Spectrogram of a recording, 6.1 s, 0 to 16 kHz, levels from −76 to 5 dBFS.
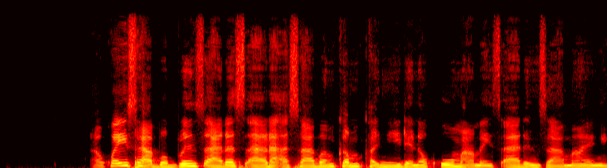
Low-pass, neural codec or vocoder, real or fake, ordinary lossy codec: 14.4 kHz; codec, 32 kHz, 1.9 kbps, SNAC; fake; none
